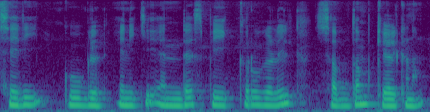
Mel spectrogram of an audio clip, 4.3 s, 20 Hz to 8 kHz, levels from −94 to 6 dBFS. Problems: low volume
